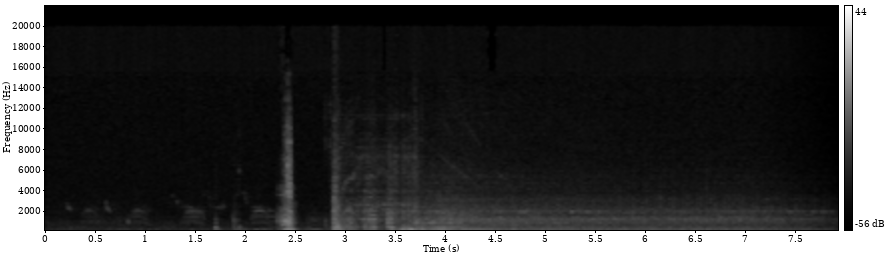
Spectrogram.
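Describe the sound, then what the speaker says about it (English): Citroën C3 Aircross with the 1.2 PureTech engine starting: a few soft clicks, a brief starter whir, then the engine catches and settles into a steady close idle. "to start the C3 Aircross, make sure the key fob is inside the car"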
